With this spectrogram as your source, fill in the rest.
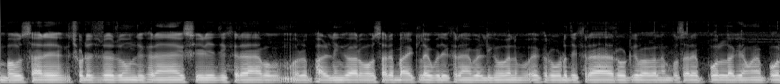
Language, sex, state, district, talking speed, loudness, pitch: Hindi, male, Bihar, West Champaran, 330 wpm, -13 LUFS, 105 Hz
